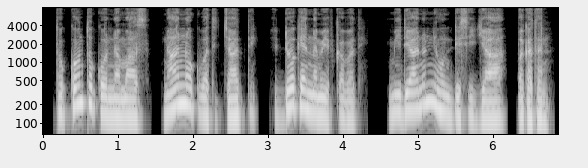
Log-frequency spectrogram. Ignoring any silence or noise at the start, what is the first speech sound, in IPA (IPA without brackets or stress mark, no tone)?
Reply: t̪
